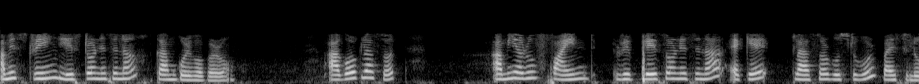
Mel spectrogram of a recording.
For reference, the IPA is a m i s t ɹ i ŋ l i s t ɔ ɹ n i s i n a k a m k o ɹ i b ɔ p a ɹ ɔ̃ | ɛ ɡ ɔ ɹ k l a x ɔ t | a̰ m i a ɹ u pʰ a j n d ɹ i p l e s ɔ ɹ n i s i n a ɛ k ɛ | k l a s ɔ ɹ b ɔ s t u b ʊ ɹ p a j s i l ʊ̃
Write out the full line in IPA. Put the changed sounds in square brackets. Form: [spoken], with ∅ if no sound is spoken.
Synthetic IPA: a m i s t ɹ i ŋ l i s t ɔ ɹ n i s i n a k a m k o ɹ i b ɔ p a ɹ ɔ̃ | [a] ɡ ɔ ɹ k l a [s] ɔ t | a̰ m i a ɹ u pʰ a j n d ɹ i p l e s ɔ ɹ n i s i n a ɛ k ɛ | k l a s ɔ ɹ b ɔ s t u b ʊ ɹ p a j s i l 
